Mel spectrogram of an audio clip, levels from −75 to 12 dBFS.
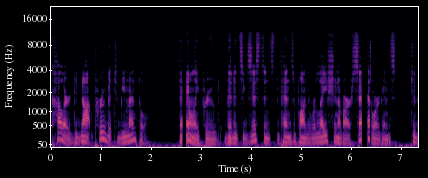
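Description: Right from the start the speech sounds hollow and a bit phasey. That's channel delay (comb filtering): one side runs roughly a millisecond and a half late, so summing to mono carves evenly spaced notches, the first around 400 Hz, all the way through.

Then there's a digital broadcast dropout at 2.62 to 2.76 s, where the audio fades out over about 3 ms and goes silent, which fits two lost frames. The receiver mutes until clean data returns. The second, at 6.21 to 6.39 s, is longer and fits three frames.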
